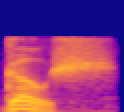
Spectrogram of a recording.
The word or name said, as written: gauche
